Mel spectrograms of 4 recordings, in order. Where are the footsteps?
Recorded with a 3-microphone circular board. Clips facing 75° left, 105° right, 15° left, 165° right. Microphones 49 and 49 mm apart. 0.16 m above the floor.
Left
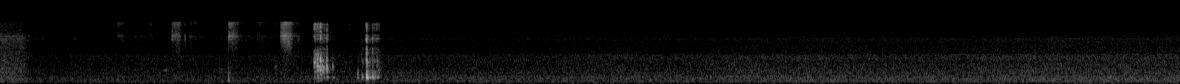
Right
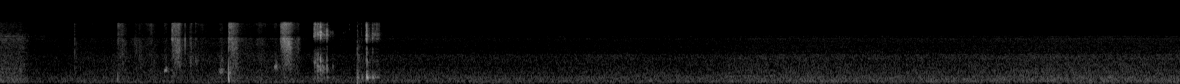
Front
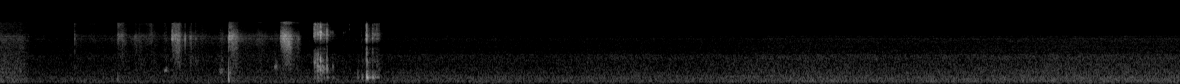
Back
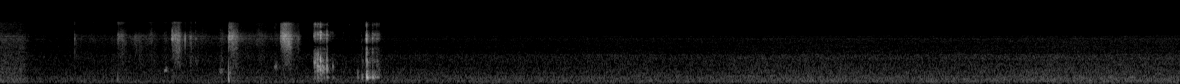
85° right; by 3.0 s 65° right.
